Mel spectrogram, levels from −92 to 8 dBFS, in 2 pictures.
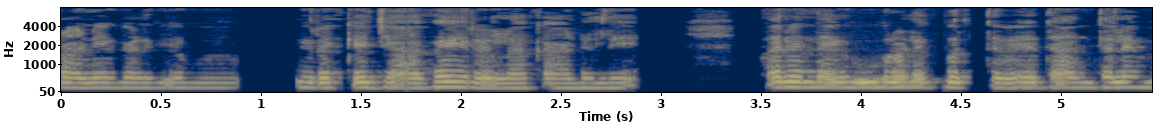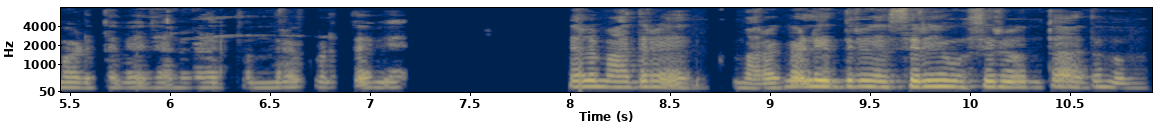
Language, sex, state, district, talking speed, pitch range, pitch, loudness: Kannada, female, Karnataka, Mysore, 115 wpm, 170-195 Hz, 175 Hz, -24 LUFS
